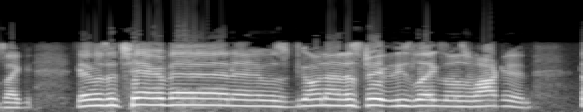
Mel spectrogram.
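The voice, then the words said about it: Imitates another person's voice. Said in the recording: “I was doing the Eddie Garcia voice thing.”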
